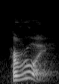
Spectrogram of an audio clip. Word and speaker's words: Haroy: Heroy. Is that how you pronounced it? Haroy, yeah.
